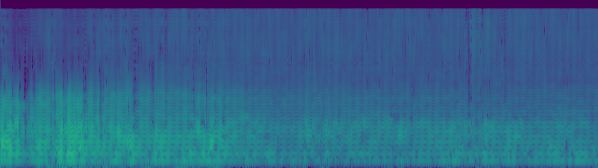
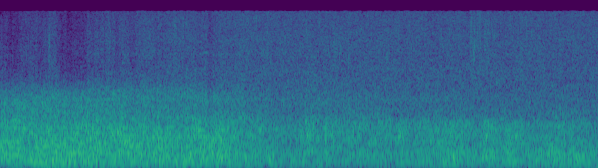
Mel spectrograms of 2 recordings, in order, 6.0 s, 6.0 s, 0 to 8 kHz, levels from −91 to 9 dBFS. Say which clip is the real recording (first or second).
second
